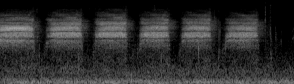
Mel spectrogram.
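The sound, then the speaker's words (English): A birder pishing to rile up birds at dawn in woods at the edge of Big Lagoon County Park, north of Arcata, California: six evenly spaced, breathy hissing bursts in a steady rhythm, fairly loud against a quiet outdoor background. “That sound he's making is called pishing.”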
